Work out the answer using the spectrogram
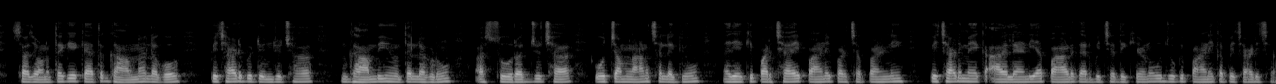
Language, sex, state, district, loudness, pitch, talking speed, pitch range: Hindi, male, Uttarakhand, Uttarkashi, -30 LUFS, 125 Hz, 215 wpm, 120-130 Hz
